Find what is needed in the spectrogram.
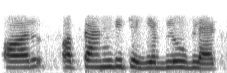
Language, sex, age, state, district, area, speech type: Urdu, female, 18-30, Delhi, North West Delhi, urban, conversation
